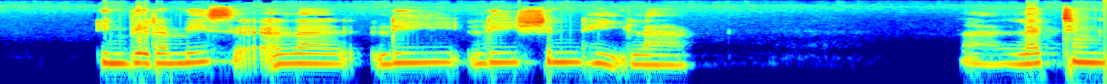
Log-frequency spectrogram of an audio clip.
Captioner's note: Vietnamese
